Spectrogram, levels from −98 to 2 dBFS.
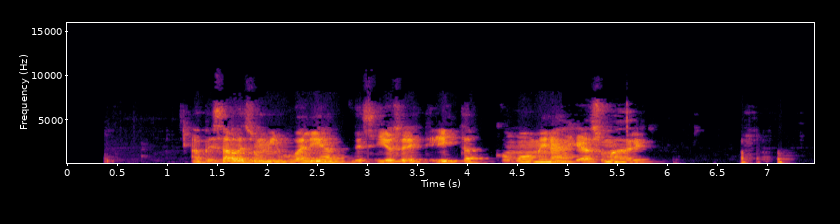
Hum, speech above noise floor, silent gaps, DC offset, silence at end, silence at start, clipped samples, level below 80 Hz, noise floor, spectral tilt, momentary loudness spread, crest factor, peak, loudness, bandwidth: none; 57 dB; none; under 0.1%; 0.3 s; 1.15 s; under 0.1%; -62 dBFS; -76 dBFS; -5 dB/octave; 20 LU; 20 dB; -2 dBFS; -19 LUFS; 7.4 kHz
